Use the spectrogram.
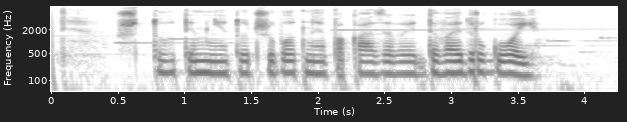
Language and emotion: Russian, neutral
